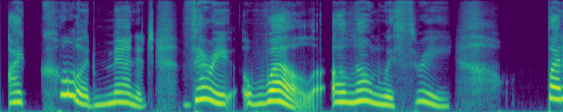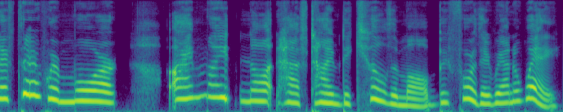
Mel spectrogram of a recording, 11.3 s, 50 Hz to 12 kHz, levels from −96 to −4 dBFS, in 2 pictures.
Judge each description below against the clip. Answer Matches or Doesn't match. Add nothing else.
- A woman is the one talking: Matches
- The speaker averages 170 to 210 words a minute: Doesn't match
